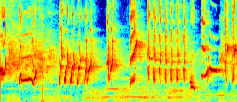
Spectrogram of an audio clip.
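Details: Song of an orange-headed thrush in Sidoarjo, East Java, Indonesia: a long whistled note, then rapid stuttering trills of clipped notes, a sliding whistle and a closing high sweet phrase, a faint low hum behind.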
